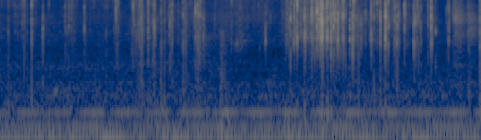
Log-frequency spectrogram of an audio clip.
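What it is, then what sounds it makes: Foam-bead play foam. Fingertips squeeze, knead and pull apart a small, solid lump of soft, sticky green play foam made of tiny foam beads, held in the hands. This makes a continuous crinkly, crackling squish with bright, sharp pops. A steady low hum sits underneath, and a denser burst of crackling comes just past the midpoint.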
